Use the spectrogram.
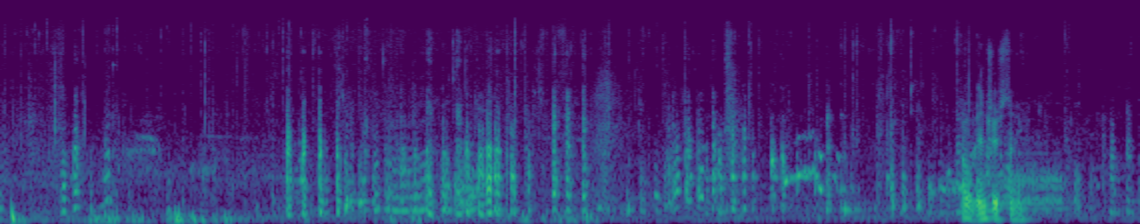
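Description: A hen being groomed by other hens clucks in short, soft bursts. Flock chatter carries in the background, including a Rhode Island Red and an Americana, and someone talks over the sounds.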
